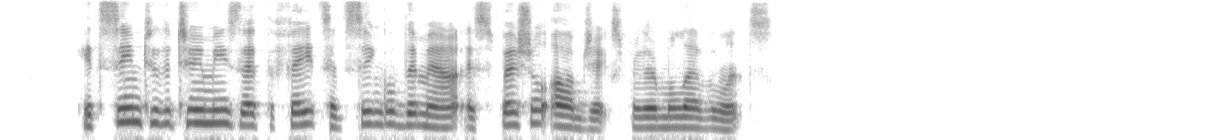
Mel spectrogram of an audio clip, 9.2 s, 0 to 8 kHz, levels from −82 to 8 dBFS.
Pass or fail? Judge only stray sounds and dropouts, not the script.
pass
